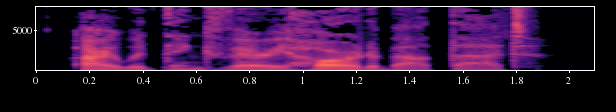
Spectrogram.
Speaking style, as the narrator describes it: Jack says flatly

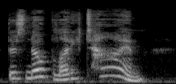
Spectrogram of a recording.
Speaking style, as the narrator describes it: Beckett shouted

